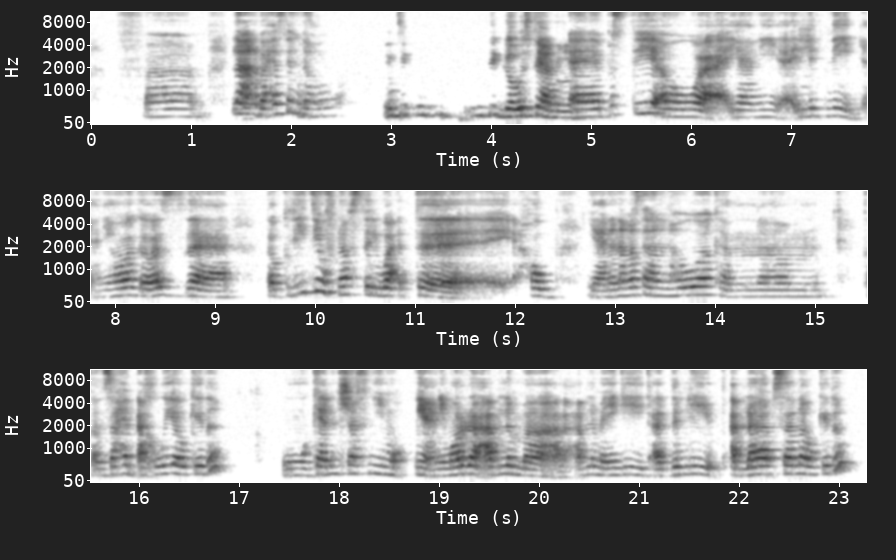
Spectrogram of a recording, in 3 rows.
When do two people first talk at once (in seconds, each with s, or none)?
none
